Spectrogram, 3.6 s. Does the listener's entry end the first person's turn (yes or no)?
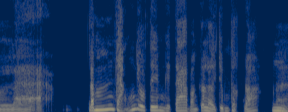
yes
